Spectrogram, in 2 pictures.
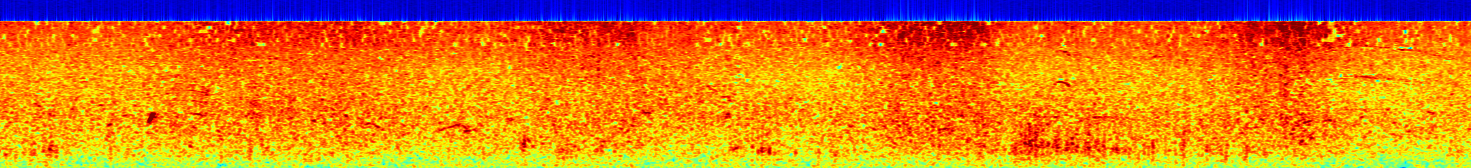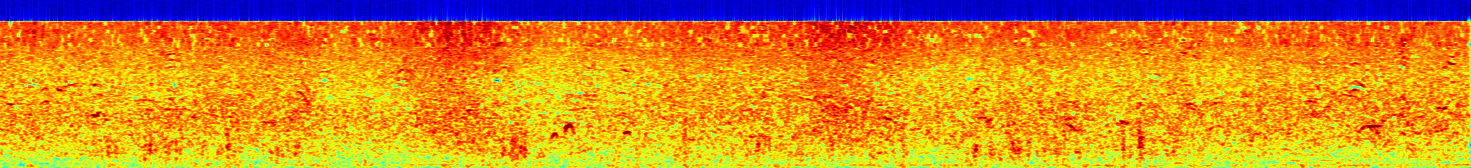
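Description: Waves wash onto the shore, rising and falling.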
